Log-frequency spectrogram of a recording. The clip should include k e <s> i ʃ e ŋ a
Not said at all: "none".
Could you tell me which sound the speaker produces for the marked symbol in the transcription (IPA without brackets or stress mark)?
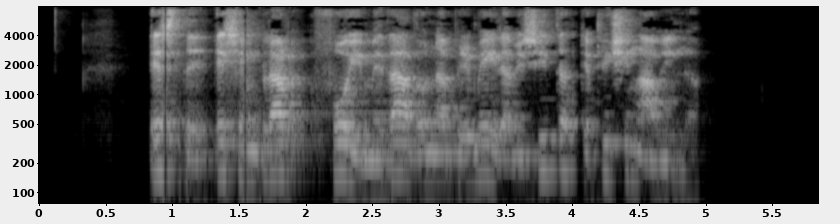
f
